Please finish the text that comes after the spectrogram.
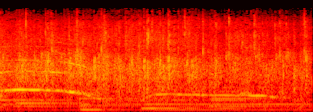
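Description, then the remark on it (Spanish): An audience applauds the Lord in a dense, steady wash of clapping, loud and sustained throughout, with a few sustained musical tones held underneath. “Denle claro que sí, den un aplauso fuerte al Señor.”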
